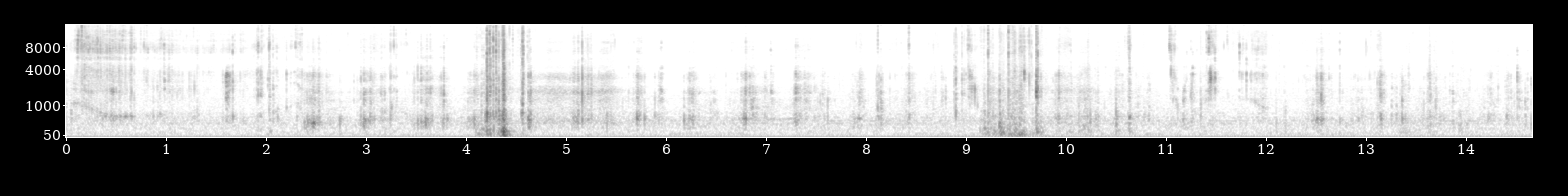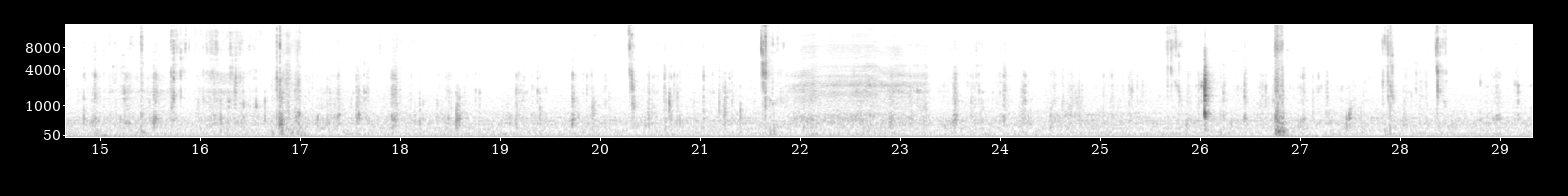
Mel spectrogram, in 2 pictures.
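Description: Close-up chewing and biting as a person eats boneless chicken wings, with crunches and small mouth clicks scattered throughout. A few louder crunches come about four, nine and twenty-six seconds in.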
